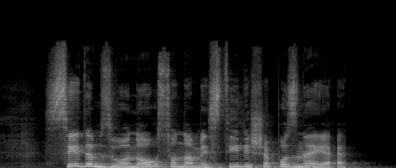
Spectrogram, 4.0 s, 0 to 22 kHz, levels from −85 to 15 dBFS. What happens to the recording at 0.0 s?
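Nothing goes wrong at 0.0 s; the speech is intact at that moment.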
